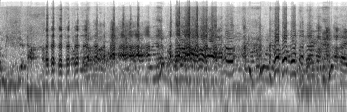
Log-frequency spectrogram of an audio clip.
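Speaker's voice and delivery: high shouted burst of laughter. Real, not acted. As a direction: roar with laughter. Big laugh at own joke.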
